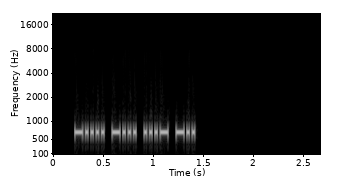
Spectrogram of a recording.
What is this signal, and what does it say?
Morse code, heard as a keyed tone, about 46 wpm, 700 Hz. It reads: 6BVD
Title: Four Challenging Letter-Number Combinations 45wpm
